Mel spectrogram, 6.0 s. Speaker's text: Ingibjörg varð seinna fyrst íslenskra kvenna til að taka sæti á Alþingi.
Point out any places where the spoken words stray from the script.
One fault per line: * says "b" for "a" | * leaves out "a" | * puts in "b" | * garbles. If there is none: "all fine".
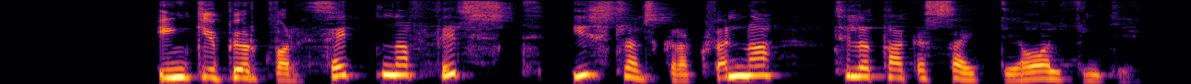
all fine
